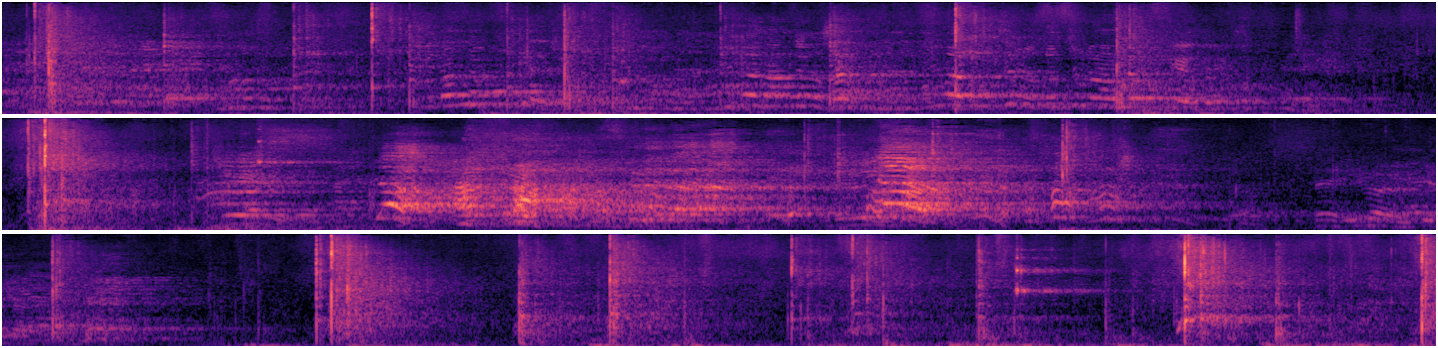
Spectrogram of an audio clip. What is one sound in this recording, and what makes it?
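Shoes squeak and thud on the floor.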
